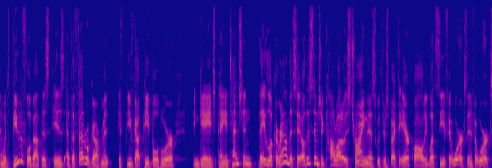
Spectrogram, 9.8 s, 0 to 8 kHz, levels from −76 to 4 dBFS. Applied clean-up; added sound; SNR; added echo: none; none; none; none.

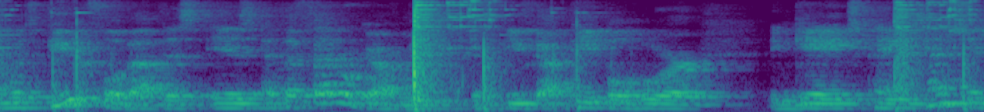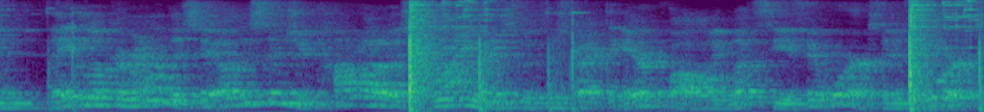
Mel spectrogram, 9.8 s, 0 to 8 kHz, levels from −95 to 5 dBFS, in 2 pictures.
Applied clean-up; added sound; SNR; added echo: none; Shatter; 0 dB; reverberation time 0.7 s.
